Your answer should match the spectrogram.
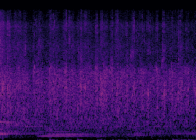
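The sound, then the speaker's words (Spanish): A church audience applauds for Jesus, clapping steadily throughout, a dense, even wash of many hands with no pauses or swells, and a faint low hum sitting underneath. “Dale un aplauso a nuestro Jesús.”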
